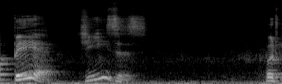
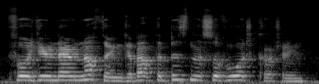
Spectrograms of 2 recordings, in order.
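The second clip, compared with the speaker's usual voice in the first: stern father voice; 5 semitones higher, 3 dB louder than usual. Acted. Father warning Dummling about the woods. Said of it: "Why does he have that voice?".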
